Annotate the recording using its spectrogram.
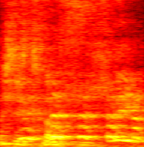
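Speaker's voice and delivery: breaking up into high laughter; real laughing. Real, not acted. Streamer teasing a sleepy co-host, laughing. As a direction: crack up while saying it.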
